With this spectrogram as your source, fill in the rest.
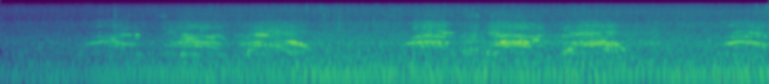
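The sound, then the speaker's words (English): Outdoor riverside ambience at the Head of the Ohio, a fall rowing regatta on the river in Pittsburgh: a steady low boat-engine rumble and wind noise, with voices calling out in short bursts over the water. “This is sound from the head of the Ohio, a fall regatta in Pittsburgh.”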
